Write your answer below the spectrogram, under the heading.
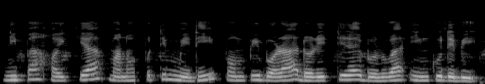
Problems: continuous background conversations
